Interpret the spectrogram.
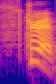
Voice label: "strip", female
